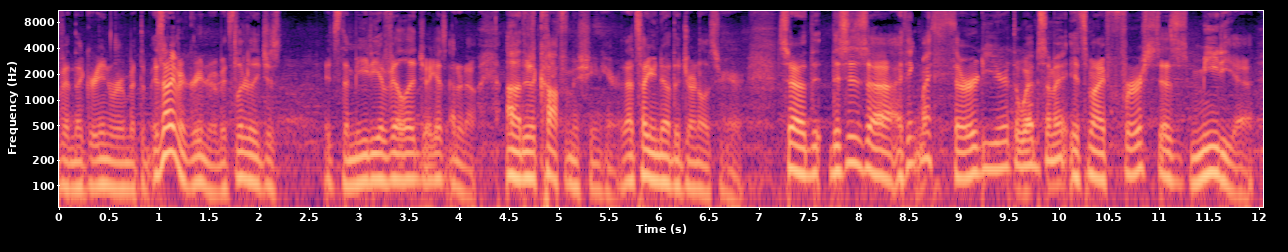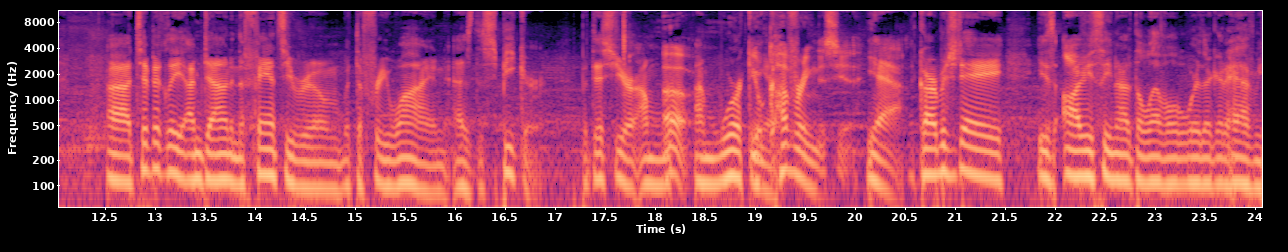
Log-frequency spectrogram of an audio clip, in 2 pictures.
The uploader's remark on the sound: Crouched in the corner at Web Summit. From the comfort of his own home.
